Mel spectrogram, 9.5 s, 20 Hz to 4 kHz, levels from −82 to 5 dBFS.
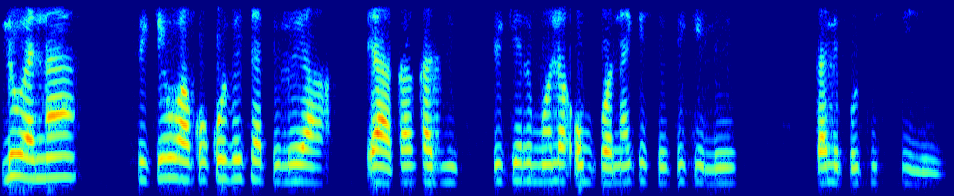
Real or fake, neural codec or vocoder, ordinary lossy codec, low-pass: real; none; AAC, 24 kbps; 3.6 kHz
